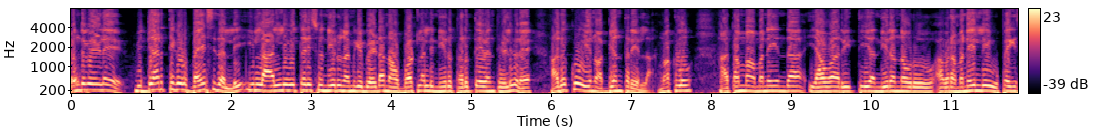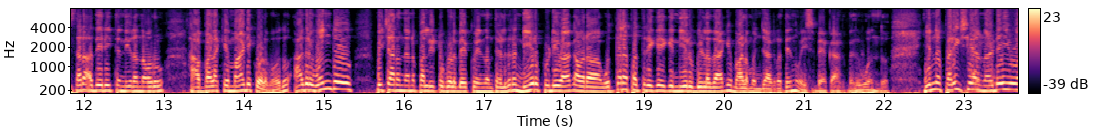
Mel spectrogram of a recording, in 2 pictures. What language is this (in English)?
Kannada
